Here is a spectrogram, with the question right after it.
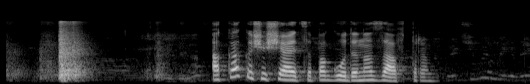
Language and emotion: Russian, neutral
